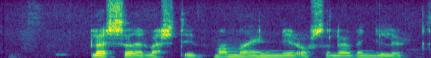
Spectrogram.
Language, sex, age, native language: Icelandic, female, 12, Icelandic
